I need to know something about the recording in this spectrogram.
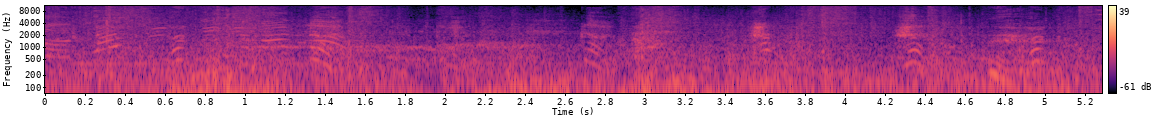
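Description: Monsters screech and snarl during a close fight.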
